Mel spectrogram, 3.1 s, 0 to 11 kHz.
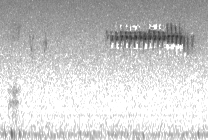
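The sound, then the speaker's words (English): Orange-crowned warbler song: one rapid, high, buzzy trill of many even notes, faint above a low rumbling background. “Orange Crown Warbler number 2.”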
